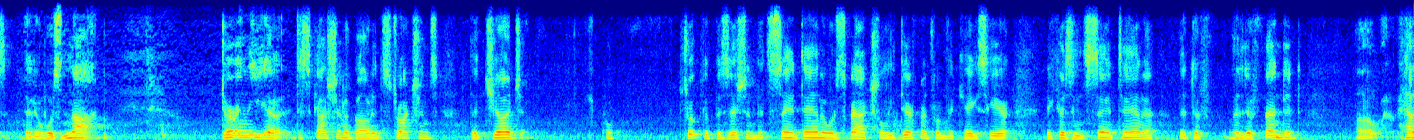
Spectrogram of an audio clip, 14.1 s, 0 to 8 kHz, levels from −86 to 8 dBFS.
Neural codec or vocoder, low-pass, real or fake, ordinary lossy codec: codec, 16 kHz, 8 kbps, FunCodec, trained on LibriTTS, 25 frames a second; 7.2 kHz; fake; Opus, 24 kbps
